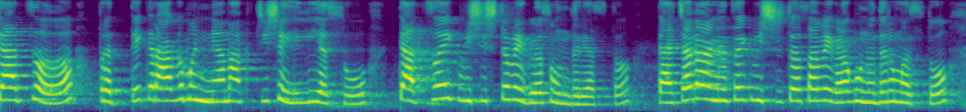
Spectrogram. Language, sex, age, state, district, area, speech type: Marathi, female, 18-30, Maharashtra, Satara, urban, spontaneous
